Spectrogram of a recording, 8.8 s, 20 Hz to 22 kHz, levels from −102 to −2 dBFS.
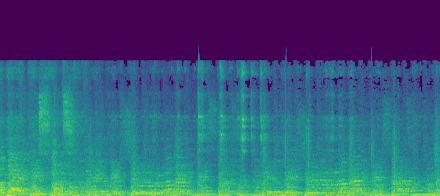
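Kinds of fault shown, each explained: Nothing here sounds off, so there's no fault to point to in this one.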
